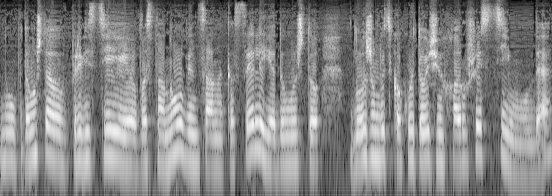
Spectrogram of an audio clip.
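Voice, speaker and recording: A woman talks at a fairly quick pace at medium pitch. Her loudness is very even and her intonation fairly even. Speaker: TV host. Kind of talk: TV interview. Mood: friendly, smiling. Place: studio.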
